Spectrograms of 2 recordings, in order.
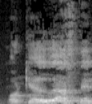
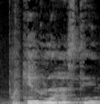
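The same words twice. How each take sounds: First: It is asked harshly, as a scolding. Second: It is asked gently, with concern.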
